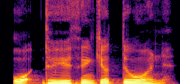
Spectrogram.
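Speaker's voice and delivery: loud, sharp father yelling; angry shout. A narrator's reading. Dad shouting at his son in the costume. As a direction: shout it at the misbehaving kid. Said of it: "he had shouted".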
